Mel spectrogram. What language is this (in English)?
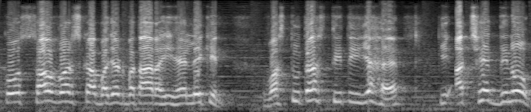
Hindi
